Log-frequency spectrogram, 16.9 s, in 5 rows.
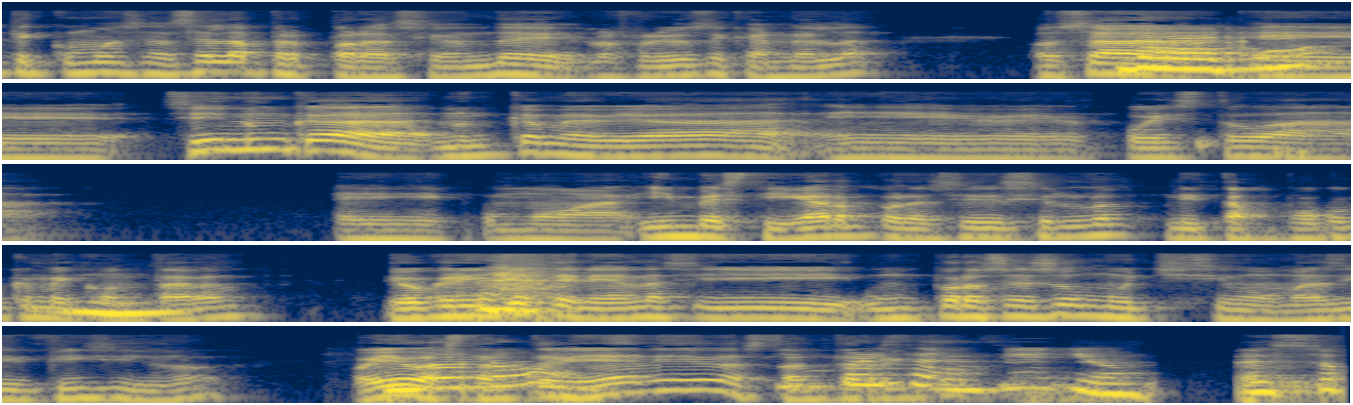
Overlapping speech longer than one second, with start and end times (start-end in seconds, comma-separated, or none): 14.4-16.0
